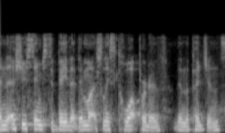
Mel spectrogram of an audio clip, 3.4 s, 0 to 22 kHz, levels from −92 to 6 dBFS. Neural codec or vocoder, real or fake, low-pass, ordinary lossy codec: codec, 16 kHz, 16 kbps, FreqCodec, larger model; fake; 7.2 kHz; Opus, 16 kbps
